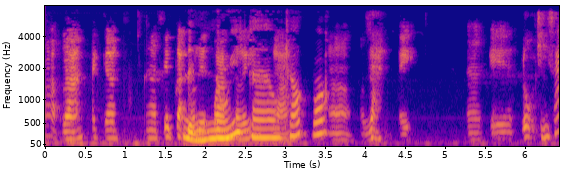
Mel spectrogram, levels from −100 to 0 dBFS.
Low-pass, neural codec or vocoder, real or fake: 7.2 kHz; none; real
